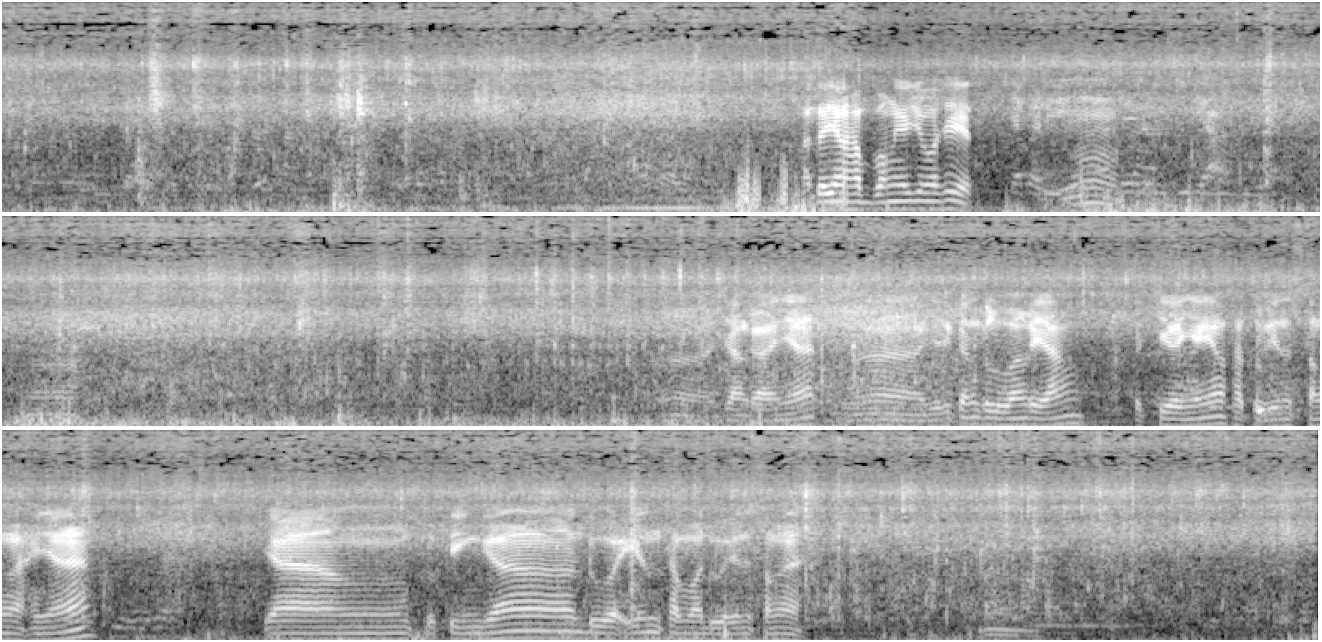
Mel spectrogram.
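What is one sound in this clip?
Water splashes as hands scoop and sweep through it.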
